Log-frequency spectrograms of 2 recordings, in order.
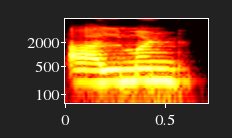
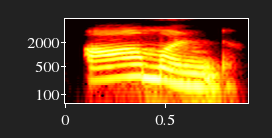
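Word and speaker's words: almond: आमंड, अब कुछ बच्चे इसको पढ़ते हैं आलमंड, आलमंड नहीं है ये भाई, इसको बोलते हैं आमंड।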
